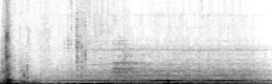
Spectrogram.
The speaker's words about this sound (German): da hört man vielleicht schon die Klimaanlage, die hier vorm Fenster ist, die aber nicht für mein Zimmer ist.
